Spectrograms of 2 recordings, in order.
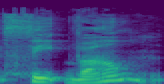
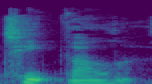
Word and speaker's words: Thiepval: as Matt just just said um it's the te Val Memorial because it's on the te valal Ridge uh notice the pronunciation it looks like th Val um but it's actually pronounced T valal here um it's a memorial to the missing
